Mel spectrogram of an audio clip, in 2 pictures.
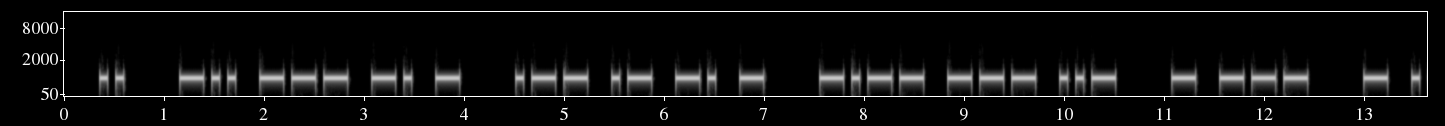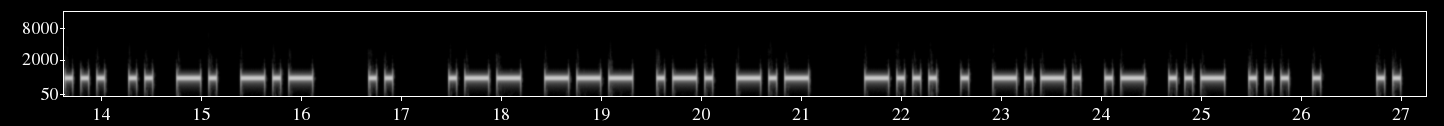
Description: Morse code, heard as a keyed tone, about 15 wpm, 700 Hz. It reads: I DONT WANT YOU TO THINK I WORK BECAUSE I
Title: Sentences from Top 1000 Words - Review Part 3 - 15wpm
